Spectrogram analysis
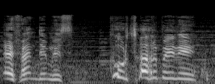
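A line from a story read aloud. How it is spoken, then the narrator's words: Shouted. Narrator (Turkish): diye bağırdı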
